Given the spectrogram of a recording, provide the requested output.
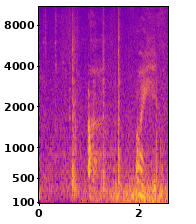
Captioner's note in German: Seufzen, Stöhnen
